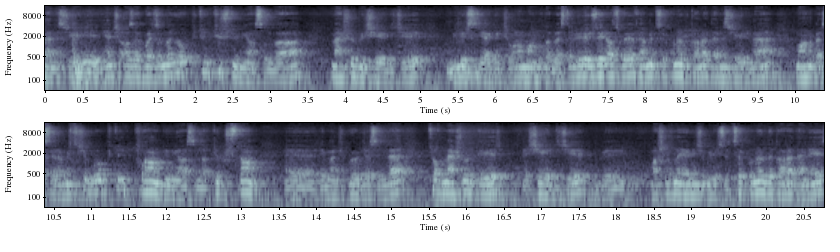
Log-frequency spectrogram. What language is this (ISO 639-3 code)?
tur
